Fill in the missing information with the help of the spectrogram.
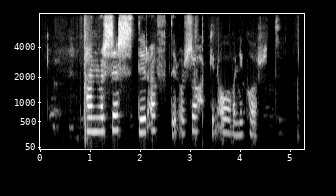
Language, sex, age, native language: Icelandic, female, 11, Icelandic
